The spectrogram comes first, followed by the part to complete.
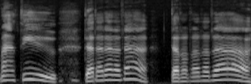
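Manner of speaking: very high, shrill, squeaky put-on voice. Describing their older videos, the speaker imitates their past very high-pitched voice. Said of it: "a very high pitched voice".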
